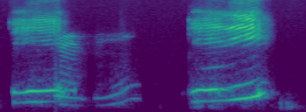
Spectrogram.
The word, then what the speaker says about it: very: This is very. Pronounce করো তো very. B-E. No, no, no. Very বলো, very. B-E-R-Y. Very. No, Baba. This is V. This is not V.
